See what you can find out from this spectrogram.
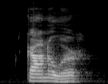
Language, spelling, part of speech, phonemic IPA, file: Dutch, kanoër, noun, /ˈkaː.noː.ər/, Nl-kanoër.ogg
- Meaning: a person who sails in a canoe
